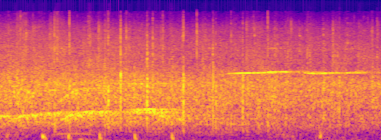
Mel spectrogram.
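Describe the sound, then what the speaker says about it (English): An audience at an evening jazz concert applauds, steady dense clapping that fills the room and stays even throughout, with a faint whistle-like tone sliding underneath. "Can we give them a round of applause?"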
